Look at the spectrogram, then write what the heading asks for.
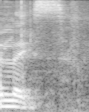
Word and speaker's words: Lise: Pronounced with a Lisa. Pronounced Lisa. Without the A. So Lise.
